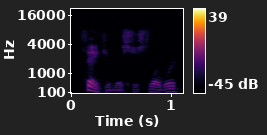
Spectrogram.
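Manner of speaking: low, soft thanks; subdued thanks. A narrator's reading. Chief thanking the man who bribes him, low and subdued. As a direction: drop down and thank him humbly.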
